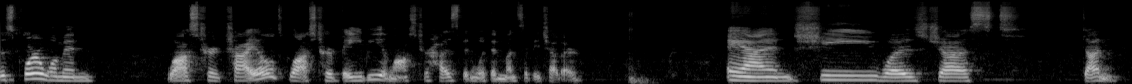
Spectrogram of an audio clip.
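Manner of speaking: slow, emotional, visibly moved delivery. Speaker recalls a grieving mother from one of their sessions, getting emotional. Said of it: "I'm going to get emotional".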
